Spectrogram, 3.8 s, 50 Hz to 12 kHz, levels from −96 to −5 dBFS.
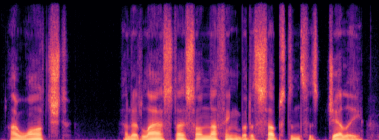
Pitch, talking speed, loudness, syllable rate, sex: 90 Hz, 205 wpm, -18 LUFS, 6.1 syllables/s, male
